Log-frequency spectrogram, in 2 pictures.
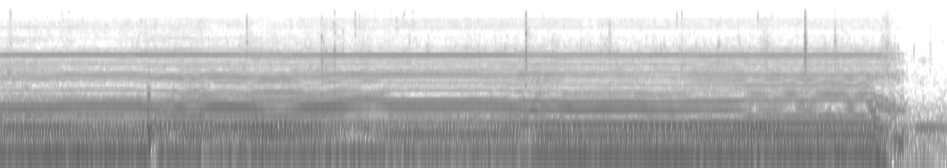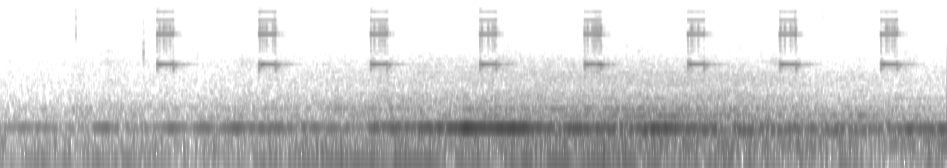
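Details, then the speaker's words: Automatic DB Power upper-arm blood pressure cuff worn on the lower arm, so the reading may be poor: steady motor hum as the cuff inflates, quieter deflation, then regular beeps; gives blood pressure and pulse. "I mean it should just start automatically here and it just starts kind of pumping up I may not get a very good reading since I'm doing it on my lower arm"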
